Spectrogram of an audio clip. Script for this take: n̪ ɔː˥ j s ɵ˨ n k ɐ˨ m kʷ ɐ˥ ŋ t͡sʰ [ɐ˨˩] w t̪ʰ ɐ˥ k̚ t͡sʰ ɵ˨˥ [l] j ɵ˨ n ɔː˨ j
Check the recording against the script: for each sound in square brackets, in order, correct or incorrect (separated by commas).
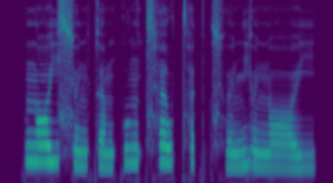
incorrect, incorrect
